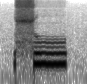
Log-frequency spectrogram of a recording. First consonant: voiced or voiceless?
voiceless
